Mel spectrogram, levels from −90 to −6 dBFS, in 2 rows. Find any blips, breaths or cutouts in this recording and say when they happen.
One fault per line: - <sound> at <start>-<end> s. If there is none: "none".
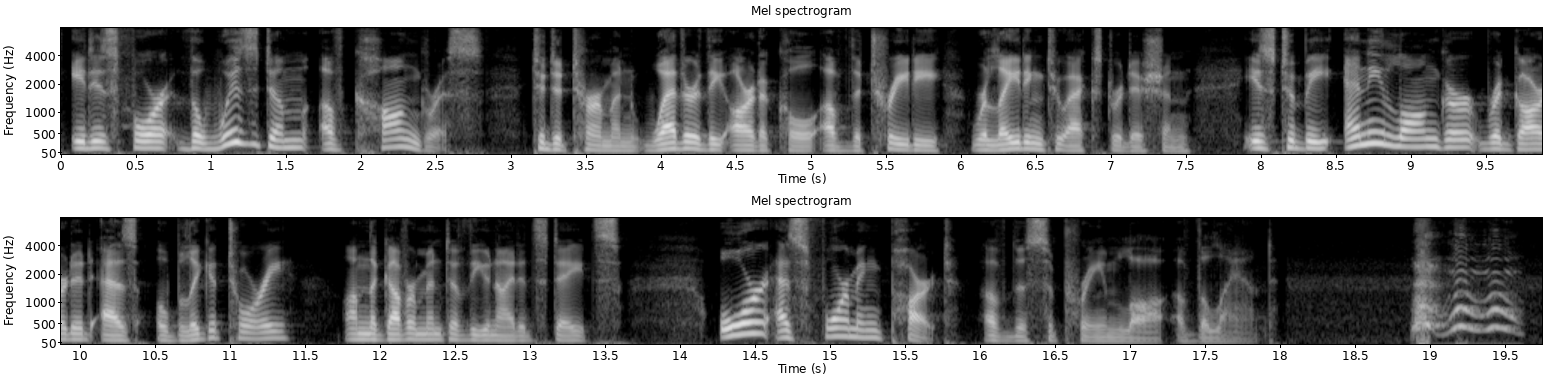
- bark at 18.9-19.6 s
